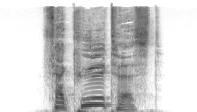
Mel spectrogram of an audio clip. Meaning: inflection of verkühlen: 1. second-person singular preterite 2. second-person singular subjunctive II
- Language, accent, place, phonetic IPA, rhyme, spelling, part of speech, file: German, Germany, Berlin, [fɛɐ̯ˈkyːltəst], -yːltəst, verkühltest, verb, De-verkühltest.ogg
